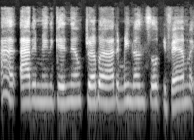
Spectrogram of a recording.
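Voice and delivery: very high-pitched celebrity-style voice. Comparing a surprisingly soft voice to an impression: Mike Tyson impression. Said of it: "It's like when Mike Tyson".

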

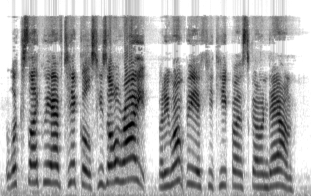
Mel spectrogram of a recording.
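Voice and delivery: very loud booming shout, high-pitched and loud. A player's character calls to the people up above, voice booming. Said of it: "make my voice boom 3 times louder".

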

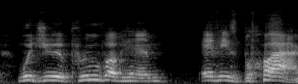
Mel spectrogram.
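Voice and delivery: plain

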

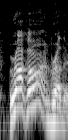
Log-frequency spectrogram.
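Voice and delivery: loud, high, belted cool cartoon voice. Talking about becoming a voice actor, the speaker does a Sonic the Hedgehog voice. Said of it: "Do Sonic".

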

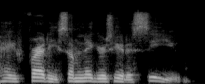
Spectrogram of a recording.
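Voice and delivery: put-on casual, mild calling out. Retelling how a boss called to a worker in the back: imitating someone yelling. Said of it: "he yells out".

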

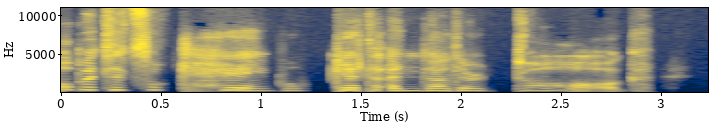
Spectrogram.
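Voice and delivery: put-on soft, slight French accent. Speaker quotes a man's reply as the children cry, in his french accent. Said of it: "in his beautiful little French accent".

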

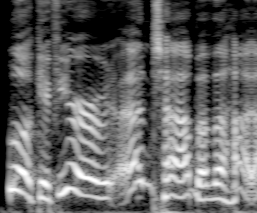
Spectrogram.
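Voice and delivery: very high, slow, wavering voice. Imitating Elizabeth Warren talking about billionaires: wavery weak Elizabeth Warren voice. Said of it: "she has that really wavery, like, weak voice".

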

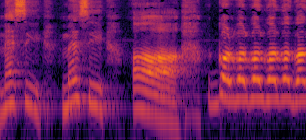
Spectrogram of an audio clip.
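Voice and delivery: mock commentator, very high, wild, loud, frenzied. Describing a radio commentator calling a goal in a match, imitating an excited goal call. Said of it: "And he just goes off".

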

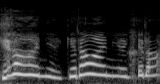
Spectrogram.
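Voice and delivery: shrill, high, loud football crowd-style yell. Retelling a woman at lunch telling a soccer story: imitating a woman yelling. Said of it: "she starts yelling".

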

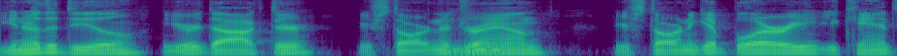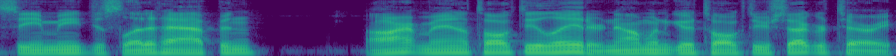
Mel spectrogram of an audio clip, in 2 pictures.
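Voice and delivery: mock nonchalant, casual and unbothered tone. Retelling a scene where a villain speaks to a doctor he stabbed, retelling a nonchalant threat. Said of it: "so nonchalantly tells him".

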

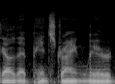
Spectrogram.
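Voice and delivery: acted placid, calm, unbothered, matter-of-fact tone. Quoting a line that was offered on the show, put-on calm voice. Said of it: "The way you say it is so calm".

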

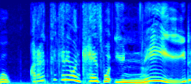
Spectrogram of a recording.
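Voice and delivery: mock ranting with the word "need" drawn out. The speaker recalls reacting to a seller on television, retelling screaming at the TV. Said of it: "I'm screaming at the television".

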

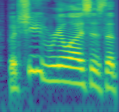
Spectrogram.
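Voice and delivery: voice breaking mid-line, cracking up high. Telling a story about a classroom, voice cracking. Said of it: "Oh, my God, voice crack".

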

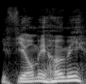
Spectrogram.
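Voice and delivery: put-on, mock gangster way of talking. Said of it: "That was gangster".

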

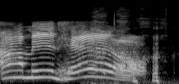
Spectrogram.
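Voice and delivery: mock, very high, loud yell, "hell" stretched long. Retelling someone slamming a door open and calling out: imitating Kitty shouting. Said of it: "as loud as she can say it".

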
